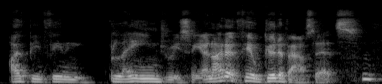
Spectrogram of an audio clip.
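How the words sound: It is said in an aggressive, hostile tone. The speaker is blaming the other person. The speaker calls it wrong. "with aggression in the voice"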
